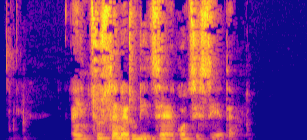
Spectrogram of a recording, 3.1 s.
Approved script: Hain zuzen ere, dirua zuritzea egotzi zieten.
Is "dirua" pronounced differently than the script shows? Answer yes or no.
yes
